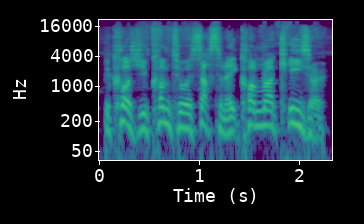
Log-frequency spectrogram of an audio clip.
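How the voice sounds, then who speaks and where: Bold, expressive young man-at-arms. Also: a little high, fast talker, husky. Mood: accusing. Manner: direct, confident, no-nonsense. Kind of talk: dramatic video game acting.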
